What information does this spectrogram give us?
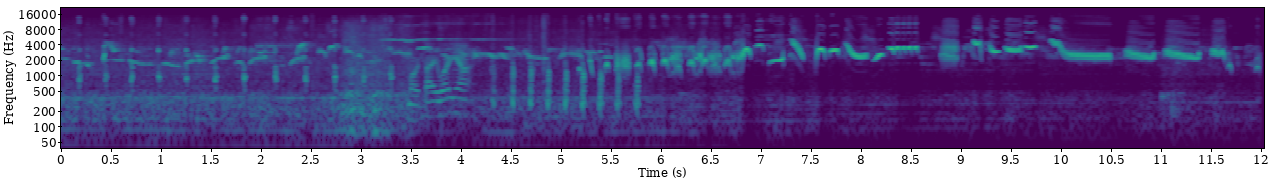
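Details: Caged tame Chinese hwamei: a blurred, noisy start with low chatter gives way to loud, clear whistled phrases and repeated looping notes separated by short gaps.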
